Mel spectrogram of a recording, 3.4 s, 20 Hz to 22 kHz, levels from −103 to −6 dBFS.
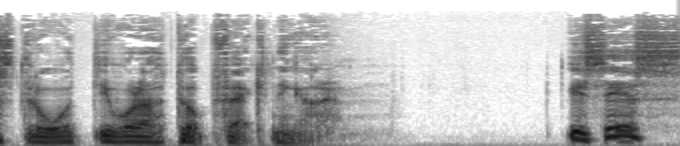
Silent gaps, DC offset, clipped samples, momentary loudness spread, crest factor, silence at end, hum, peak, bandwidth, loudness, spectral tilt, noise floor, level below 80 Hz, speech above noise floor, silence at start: none; under 0.1%; under 0.1%; 11 LU; 18 dB; 0 s; none; -2 dBFS; 16 kHz; -21 LUFS; -4.5 dB/octave; -62 dBFS; -46 dBFS; 42 dB; 0 s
